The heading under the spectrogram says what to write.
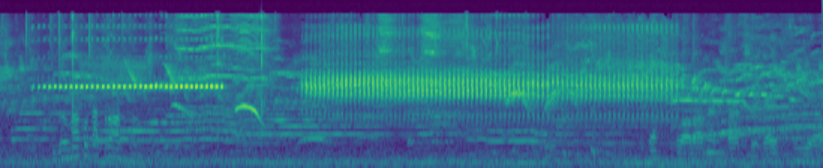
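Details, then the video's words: Common iora singing actively: a thin, level whistle held for about two seconds, then a loud, buzzy, rapidly pulsing trill lasting several seconds, with a short falling note between. People talk quietly in the background. "BURUNG SIRTU CIPOW GACOR DURASI PANJANG"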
